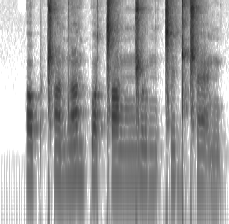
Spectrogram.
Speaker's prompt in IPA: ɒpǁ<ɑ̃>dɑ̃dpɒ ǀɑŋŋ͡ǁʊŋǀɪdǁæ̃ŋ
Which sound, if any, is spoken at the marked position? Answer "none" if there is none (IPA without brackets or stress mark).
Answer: ɑ̃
